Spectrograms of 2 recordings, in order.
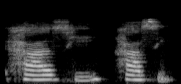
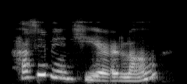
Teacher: read and listen to how the sound h disappears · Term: h sound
